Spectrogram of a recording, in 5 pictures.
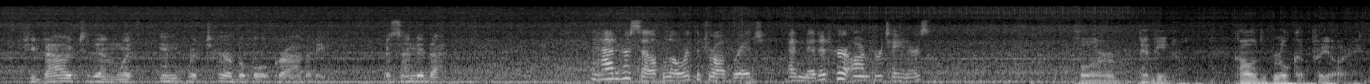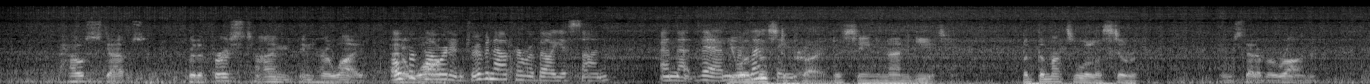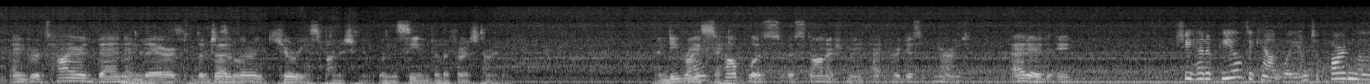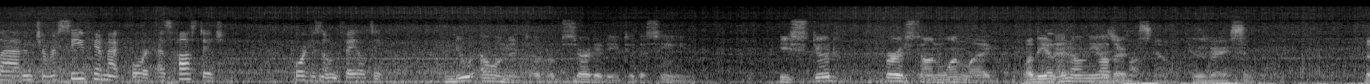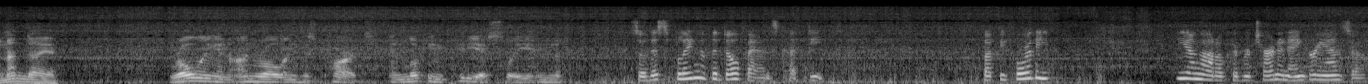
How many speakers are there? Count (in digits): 3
